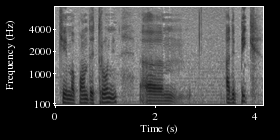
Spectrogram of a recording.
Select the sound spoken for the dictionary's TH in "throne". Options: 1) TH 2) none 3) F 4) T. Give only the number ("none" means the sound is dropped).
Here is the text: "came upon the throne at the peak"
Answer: 4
